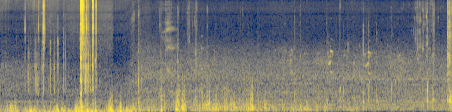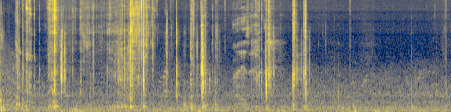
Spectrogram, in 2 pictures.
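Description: Wind buffeting the microphone, strongest in the first few seconds, with scattered sharp knocks and clicks as a fishing magnet snagged on a chunk of metal is worked free and hauled up.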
